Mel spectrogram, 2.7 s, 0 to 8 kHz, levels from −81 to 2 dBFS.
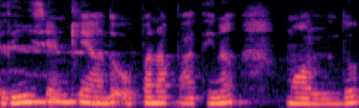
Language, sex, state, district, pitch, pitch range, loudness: Tulu, male, Karnataka, Dakshina Kannada, 160 Hz, 150-175 Hz, -24 LUFS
